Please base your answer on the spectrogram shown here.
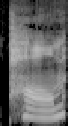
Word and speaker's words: palm: If you're from Britain, you probably don't pronounce the L in calm or palm. But if you're American or Canadian, you might find yourself emphasizing that L sound.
